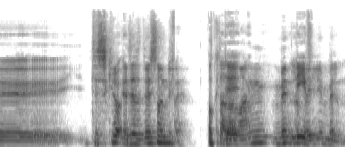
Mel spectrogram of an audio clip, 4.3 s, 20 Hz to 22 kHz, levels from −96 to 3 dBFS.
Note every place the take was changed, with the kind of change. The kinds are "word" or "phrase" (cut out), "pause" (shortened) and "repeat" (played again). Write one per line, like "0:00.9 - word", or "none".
0:01.5 - word
0:02.2 - word
0:02.7 - phrase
